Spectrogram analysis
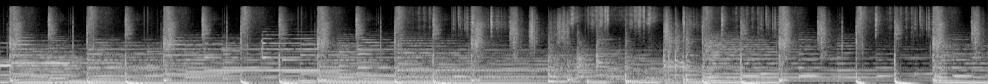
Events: [0.01, 9.85] music

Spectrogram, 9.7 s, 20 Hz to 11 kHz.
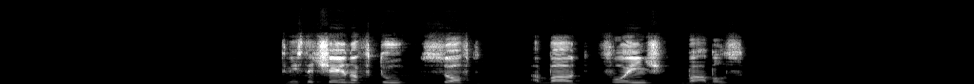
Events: [2.22, 8.12] background noise
[2.75, 4.78] man speaking
[5.25, 5.88] man speaking
[5.97, 6.66] man speaking
[6.82, 7.95] man speaking

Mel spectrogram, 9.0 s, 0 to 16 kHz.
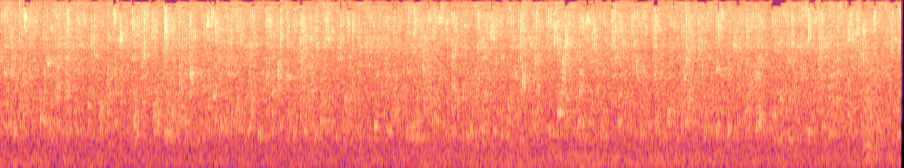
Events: [0.00, 8.98] mechanisms
[0.00, 8.98] trickle
[8.61, 8.73] tap

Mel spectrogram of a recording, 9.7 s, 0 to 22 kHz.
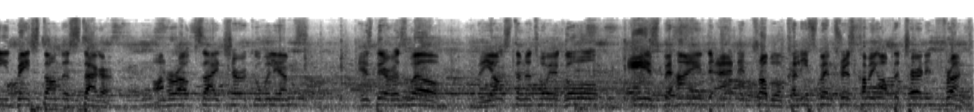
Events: [0.00, 3.08] man speaking
[0.00, 9.74] crowd
[0.00, 9.74] music
[3.60, 6.09] man speaking
[6.25, 9.74] man speaking

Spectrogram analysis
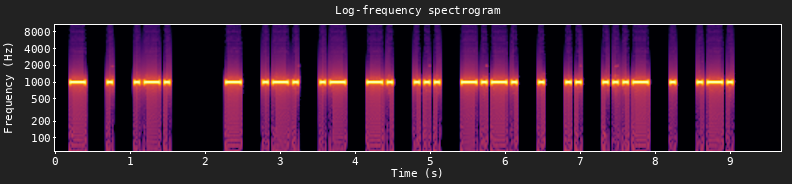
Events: [0.15, 0.38] beep
[0.64, 0.75] beep
[0.99, 1.51] beep
[2.23, 2.46] beep
[2.73, 3.23] beep
[3.49, 3.85] beep
[4.11, 4.48] beep
[4.73, 5.10] beep
[5.38, 6.15] beep
[6.39, 6.49] beep
[6.75, 6.98] beep
[7.26, 7.90] beep
[8.15, 8.25] beep
[8.52, 9.01] beep

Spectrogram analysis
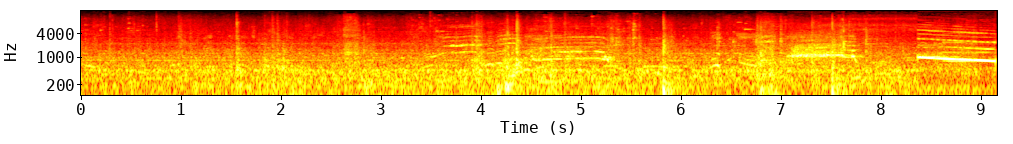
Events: [0.00, 0.22] speech
[0.00, 0.81] generic impact sounds
[0.00, 9.15] background noise
[0.00, 9.15] engine
[0.97, 1.19] generic impact sounds
[0.99, 7.05] speech
[1.56, 2.17] generic impact sounds
[2.65, 2.91] generic impact sounds
[3.46, 5.40] female speech
[3.90, 4.50] generic impact sounds
[4.71, 4.84] generic impact sounds
[5.36, 5.66] generic impact sounds
[5.84, 6.02] generic impact sounds
[6.80, 7.69] generic impact sounds
[6.81, 7.90] shout
[8.38, 9.15] emergency vehicle
[8.38, 9.15] siren

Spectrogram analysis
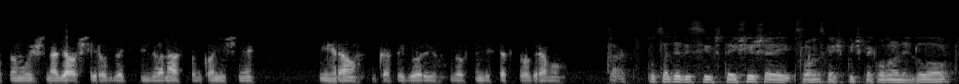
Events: [0.00, 9.55] background noise
[0.07, 1.24] male speech
[1.36, 2.53] male speech
[3.18, 5.62] male speech
[6.01, 6.31] male speech
[6.48, 9.54] male speech
[9.49, 9.55] human sounds

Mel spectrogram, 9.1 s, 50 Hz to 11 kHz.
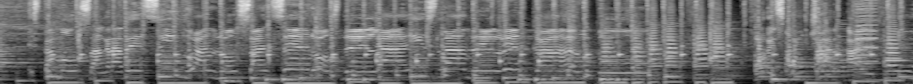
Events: [0.00, 9.13] music
[0.40, 6.34] male singing
[7.50, 9.13] male singing

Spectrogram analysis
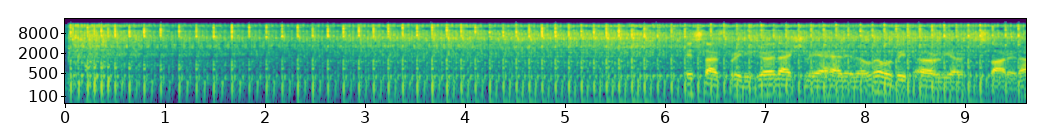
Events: [0.00, 9.61] engine
[6.18, 9.61] man speaking

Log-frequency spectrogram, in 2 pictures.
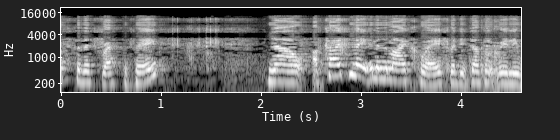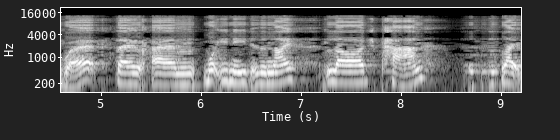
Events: [0.00, 1.06] woman speaking
[0.00, 9.20] mechanisms
[0.18, 1.82] crinkling
[2.07, 6.96] woman speaking
[2.33, 4.65] crinkling
[4.22, 4.62] generic impact sounds
[5.36, 5.50] generic impact sounds
[7.24, 8.28] woman speaking

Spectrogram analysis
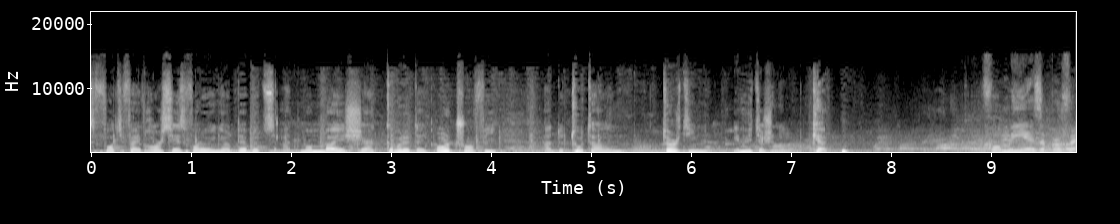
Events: [0.00, 0.32] wind noise (microphone)
[0.00, 6.79] music
[0.00, 9.85] wind
[0.13, 4.15] male speech
[0.93, 1.01] wind noise (microphone)
[4.34, 5.27] male speech
[4.79, 4.92] wind noise (microphone)
[5.62, 5.98] male speech
[6.39, 7.53] male speech
[7.47, 7.58] wind noise (microphone)
[9.03, 9.85] woman speaking

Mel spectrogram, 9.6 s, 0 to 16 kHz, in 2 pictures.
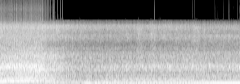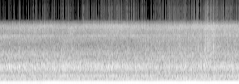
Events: [0.00, 1.08] revving
[0.00, 9.55] medium engine (mid frequency)
[8.87, 9.16] generic impact sounds

